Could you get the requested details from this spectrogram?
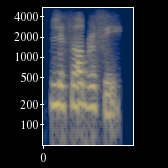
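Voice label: "lithography", Indian English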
